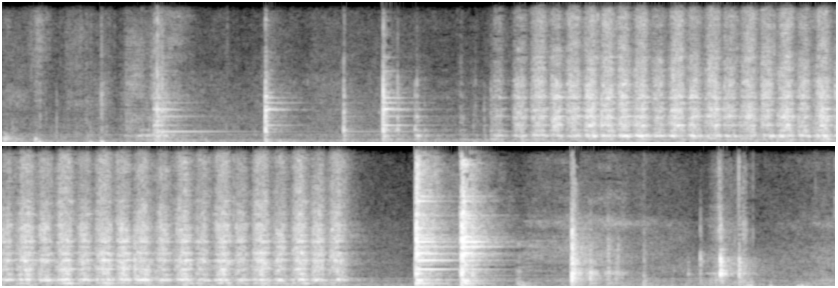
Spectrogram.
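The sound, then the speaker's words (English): Fresh nutmeg grated into morning coffee: a steady, dry rasping scrape lasting a few seconds, with scattered clinks and knocks before and after. “Hey, do you want to hear the nutmeg being grated into my morning coffee?”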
